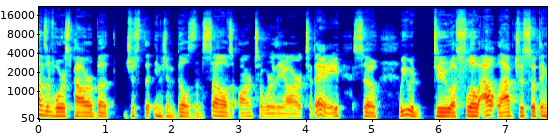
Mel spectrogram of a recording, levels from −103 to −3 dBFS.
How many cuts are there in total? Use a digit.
2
